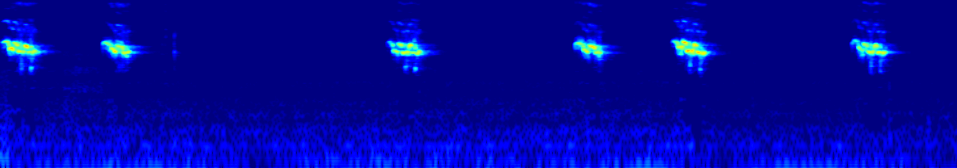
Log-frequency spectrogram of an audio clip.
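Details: Pet budgerigar, the father guarding eggs and not letting anyone close, repeats loud harsh squawks about every second or so, six in all, with clean silence between them indoors.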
